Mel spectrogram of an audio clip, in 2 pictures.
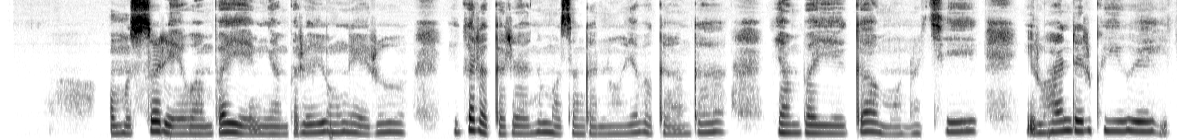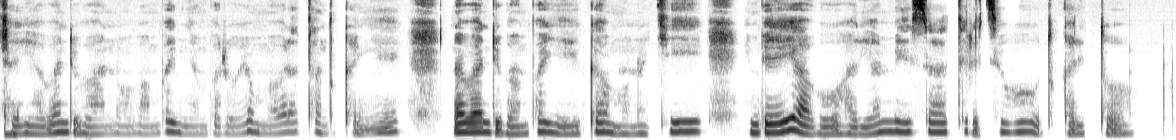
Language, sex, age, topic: Kinyarwanda, female, 18-24, health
